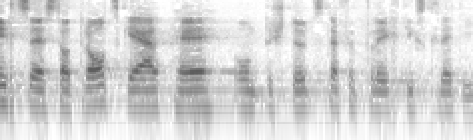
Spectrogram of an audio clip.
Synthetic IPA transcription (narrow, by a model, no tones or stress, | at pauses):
ɪχtsɛstɑt̪ɾɔt͡sɡ̥eːɛlpʰeːʊnt̪əʃtʏt͡std̥ɛfəɾpflɪχtɪkskʰɾɛd̥it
